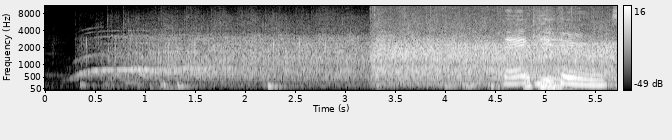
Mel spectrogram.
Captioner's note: audience cheering; audience applauding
